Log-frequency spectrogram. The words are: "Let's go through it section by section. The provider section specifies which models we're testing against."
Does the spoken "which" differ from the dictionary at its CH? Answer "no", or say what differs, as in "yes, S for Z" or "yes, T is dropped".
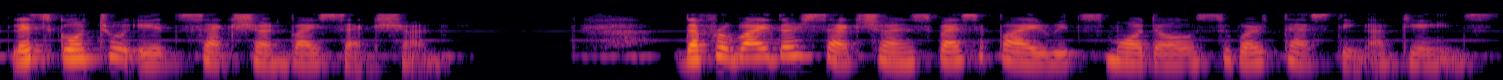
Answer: yes, S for CH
